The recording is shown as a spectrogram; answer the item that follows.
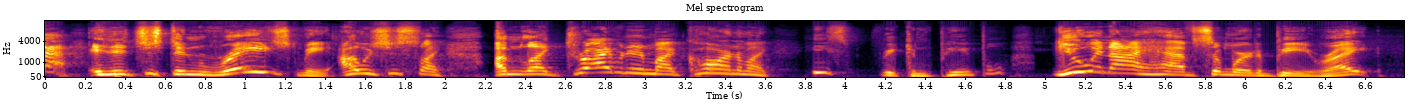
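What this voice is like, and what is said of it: Usual voice. Nothing is said of it.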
